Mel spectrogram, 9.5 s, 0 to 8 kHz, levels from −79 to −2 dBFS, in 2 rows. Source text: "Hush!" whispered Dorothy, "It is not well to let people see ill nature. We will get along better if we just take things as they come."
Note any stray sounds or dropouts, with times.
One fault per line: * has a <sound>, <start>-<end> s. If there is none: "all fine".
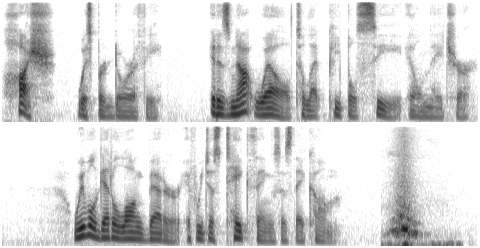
* has a whoosh, 8.5-9.4 s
